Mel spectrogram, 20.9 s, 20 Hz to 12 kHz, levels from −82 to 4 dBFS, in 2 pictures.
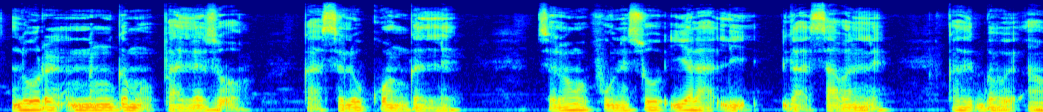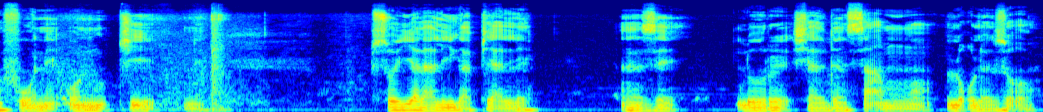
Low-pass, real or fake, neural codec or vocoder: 10.8 kHz; real; none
